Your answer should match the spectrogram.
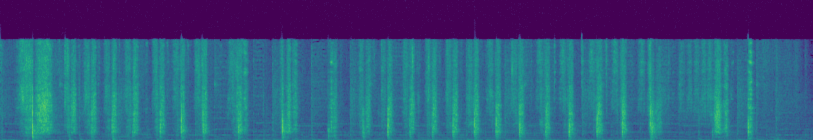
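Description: Kitchen knife slicing a tomato thinly on a wooden cutting board: a steady run of blade taps on the board, about three to four a second, stopping shortly before the end.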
